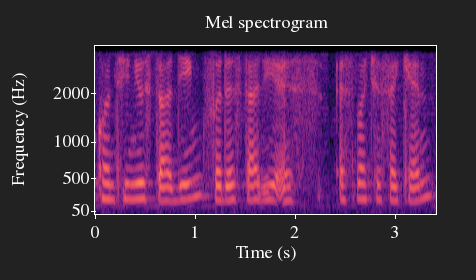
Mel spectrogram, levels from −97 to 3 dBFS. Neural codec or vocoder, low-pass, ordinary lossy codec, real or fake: none; 3.6 kHz; none; real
